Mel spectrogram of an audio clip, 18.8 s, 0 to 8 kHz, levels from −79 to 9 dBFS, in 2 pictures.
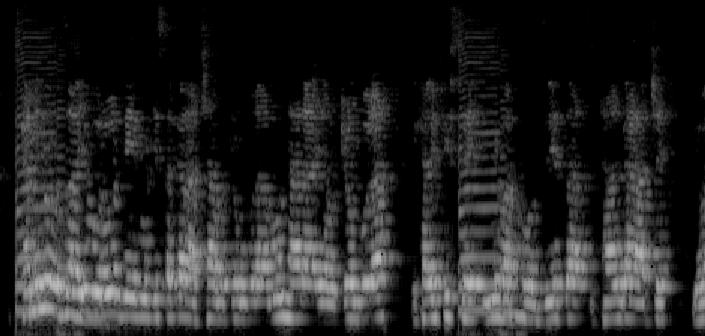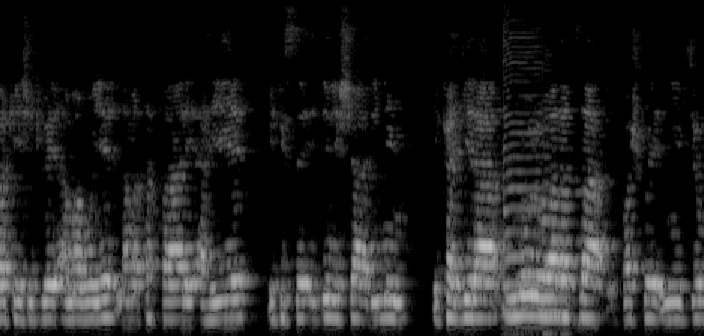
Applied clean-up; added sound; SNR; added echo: classical method WPE with log-MMSE.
